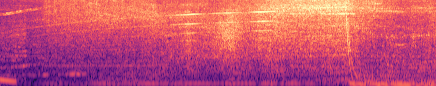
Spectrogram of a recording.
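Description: Cinematic sound-effect sting from an animated outro. A downward-swooping tone finishes as it begins, then a dense whooshing wash runs over a deep rumble, with a second swoosh and heavier low boom about three and a half seconds in.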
